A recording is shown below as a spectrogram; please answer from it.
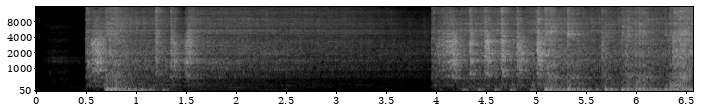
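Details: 1974 Yamaha TX750 twin started after a service with good compression: it catches and fades on the first try, restarts after a few seconds, then settles into an even twin beat and runs healthy.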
